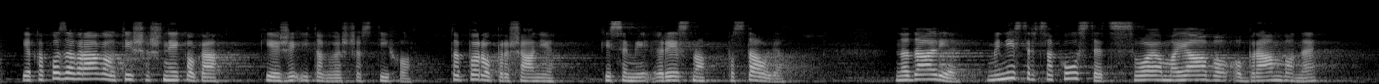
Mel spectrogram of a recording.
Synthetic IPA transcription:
jɛkakoːzaʋɾaːɡawt̪iːʃɛʃneːkɔɡakijɛʒeʔit̪akʋəʃt͡ʃast̪iːxɔ | t̪oːjɛpəɾʋɔpɾaʃaːnjɛ | kisɛmiɾeːsnɔpɔst̪awlja̰ | nad̪aːljɛminiːst̪ɾit̪sakust̪ɛt̪ssʋɔːjɔmajaːʋɔʔɔbɾambɔnɛ

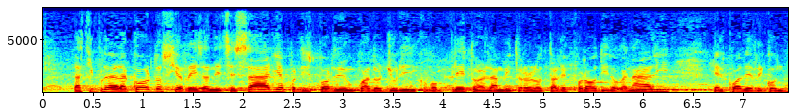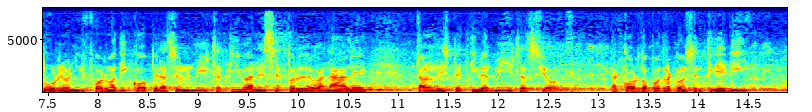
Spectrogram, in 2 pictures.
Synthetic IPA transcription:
last̪ipulad̪elːakːɔrd̪osiɛreːzanet͡ʃesːaɾjaperd̪isporːeuŋkwaːd̪ɾod͡ʒuɾiːd̪ikokomplɛːt̪onelːambit̪od̪elalɔt̪ːaːlːefɾɔd̪id̪oɣanali | nelkwaːlerikond̪urːeɔɲːiformad̪ikoːpeɾat̪sjoːnead̪minist̪ɾat̪iːvanelset̪ːoːɾed̪oɣanaːle | t̪ɾalrispet̪ːiːvead̪minist̪ɾat̪sjo̰ːni | lakːɔrd̪opot̪ɾakːonsent̪iːɾed̪i

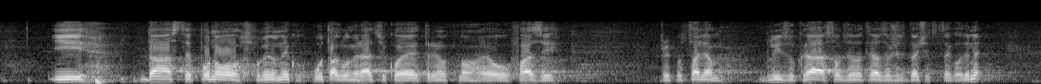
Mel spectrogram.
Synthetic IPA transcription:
i | d̪anast̪e̞po̞noʋo̞spomeːnuline̞koɡpuːt̪aaɡlo̞meɾaːt̪sijuko̞jajet̪ɾe̞nut̪no̞e̞ʋoufaːzi | pɾetpost̪aʋʎambliːzukɾaːjasobziɾod̪at̪ɾe̞bazarʂʃit̪id̪vadet͡ʃet̪ɾt̪e̞ɡo̞d̪ine̞

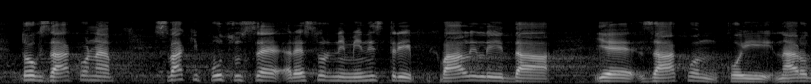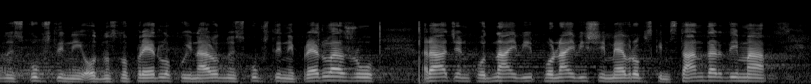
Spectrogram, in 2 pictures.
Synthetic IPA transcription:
t̪o̞ːɡzaːko̞na | sʋakipuːt̪suse̞ɾe̞so̞ɾniminist̪ɾi | xʋaːlilid̪a | je̞zaːko̞nko̞jinaːɾo̞d̪no̞jskupʃt̪inio̞d̪nosno̞pɾe̞ːd̪lˠo̞ɡ̚ko̞jinaːɾo̞d̪no̞jskupʃt̪inipɾe̞d̪lˠaʒu | ɾaːd͡ʑe̞npod̪apo̞najʋiʃime̞ʋɾo̞ːpskimst̪and̪aɾd̪ima

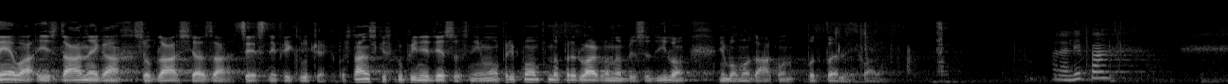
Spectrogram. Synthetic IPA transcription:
eːʋaʔizd̪aːnɛɡasɔɡlaːsjazat̪seːst̪nipɾiklʲuːt͡ʃɛkpɔst̪aːnskiskupiːnid̪eːsɔsnimɔpɾipɔmpnɔpɾɛd̪laːɡɔnabɛsɛd̪iːlɔinbomɔzaːkɔnpɔt̪pəɾlixʋaːla | ʋaːlaleːpa

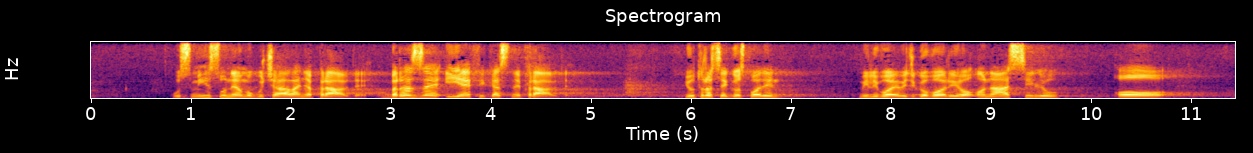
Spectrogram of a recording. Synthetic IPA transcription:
usmiːslˠuneo̞mo̞ɡut͡ɕaːʋaːɲapɾaːʋd̪e̞̰br̩ze̞ʔie̞fikasne̞pɾaːʋd̪e̞̰ | jut̪ɾo̞sjeɡo̞spo̞d̪in | miliʋoje̞ʋit͡ɕɡo̞ʋo̞ɾio̞ʔonaːsiʎu | o

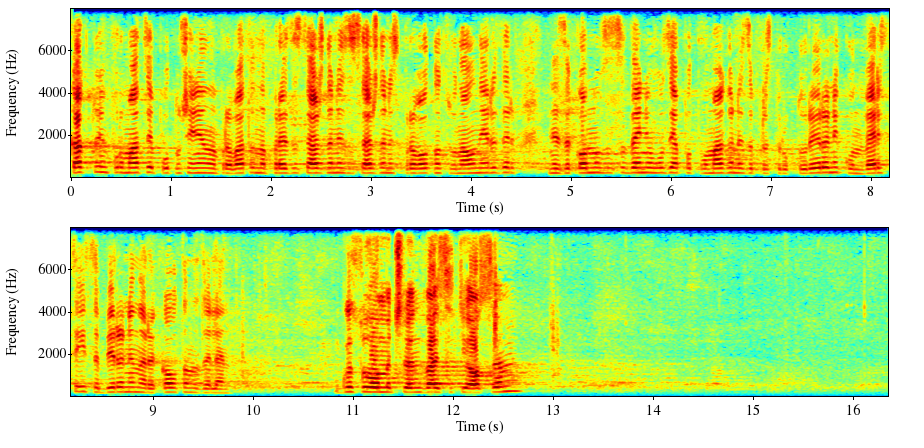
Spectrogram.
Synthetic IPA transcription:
kak̚t̪oinfoɾmat̪sijəpoːt̪noʃɛniɛnɐpɾɐvat̪ənɐpɾɛzɐsaʒd̪ɐnɛzɐsaʒd̪ɐnɛspɾɐvaot̪nɐt̪sionalˠnijəɾɛzɛɾf | nɛzɐkɔnːozɐsəd̪ɛnilˠoziapot̪̚pomaɡənɛzɐpɾɛst̪ɾʊk̚t̪ʊɾiɾɐnɛkonvɛɾsiəisɐbiɾɐnɛnɐɾɛkɔlˠt̪ənɐzɛlɛn | ɡlˠɐsuvɐmɛt͡ʃlɛnd̪vajsɛt̪iɔsɛm

